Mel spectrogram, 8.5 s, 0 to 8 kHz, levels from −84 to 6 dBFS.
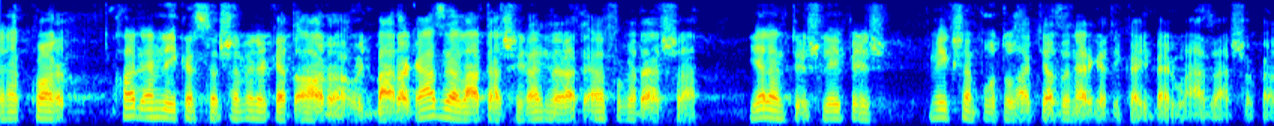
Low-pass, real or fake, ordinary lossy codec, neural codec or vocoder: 7.2 kHz; fake; none; vocoder, 22.05 kHz, 80 mel bands, HiFi-GAN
